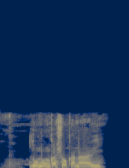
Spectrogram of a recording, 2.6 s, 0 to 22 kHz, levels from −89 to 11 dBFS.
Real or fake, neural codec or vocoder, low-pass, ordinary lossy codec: real; none; 7.2 kHz; MP3, 64 kbps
